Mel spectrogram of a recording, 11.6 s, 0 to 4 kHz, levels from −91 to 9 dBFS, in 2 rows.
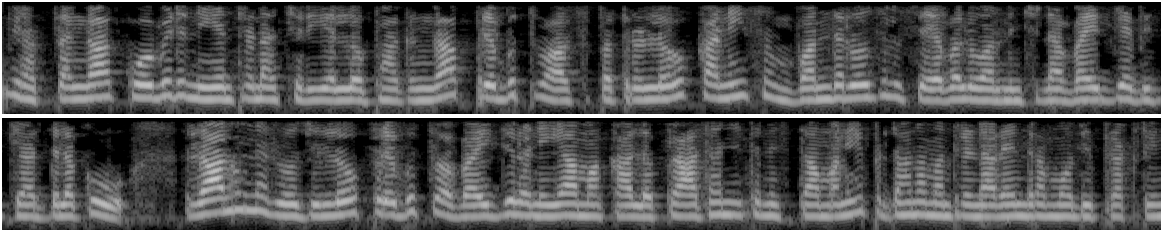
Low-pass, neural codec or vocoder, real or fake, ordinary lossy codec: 3.6 kHz; vocoder, 44.1 kHz, 128 mel bands, Pupu-Vocoder; fake; none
